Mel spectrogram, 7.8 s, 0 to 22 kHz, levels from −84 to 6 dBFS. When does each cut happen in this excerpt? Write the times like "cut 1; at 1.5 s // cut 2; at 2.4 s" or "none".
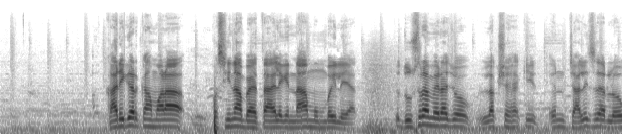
cut 1; at 4.4 s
